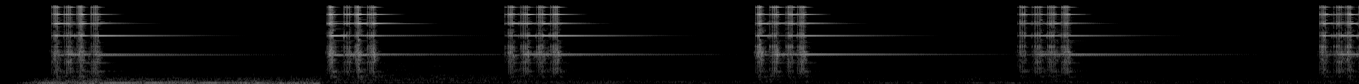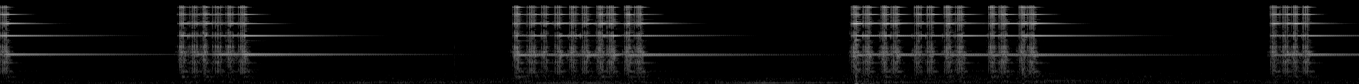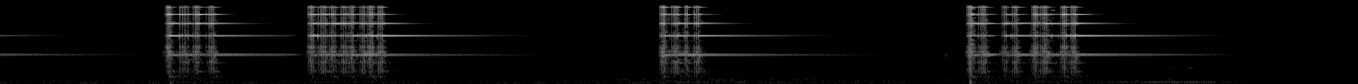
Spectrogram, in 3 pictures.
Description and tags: Polkupyörä, kello, pyöränkello / A bicycle, bell ringing, various rings
Kellon erilaisia soittoja lähellä. Merkinantokello.
Paikka/Place: Suomi / Finland / Vihti
Aika/Date: 23.10.1995
Soundfx, Bike, Yleisradio, Bicycle, Soitto, Cycle, Signal, Field-Recording, Suomi, Finland, Yle, Bell, Finnish-Broadcasting-Company, Ring, Bicycle-bell, Varoitus, Tehosteet, Kello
